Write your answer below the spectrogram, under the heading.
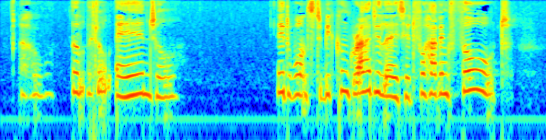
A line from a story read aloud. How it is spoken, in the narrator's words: cried Mrs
